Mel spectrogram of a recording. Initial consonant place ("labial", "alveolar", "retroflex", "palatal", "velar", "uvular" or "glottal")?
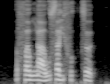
labial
